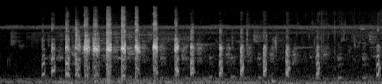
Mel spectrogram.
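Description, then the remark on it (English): A snowy egret gives a rapid run of about twenty short, harsh, clucking calls, loudest near the start, then spacing out and softening toward the end, with no voices. “The beauty of the small, slender, snowy egret is in its fine white feathers and long, lacy plumes.”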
